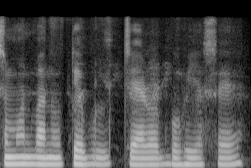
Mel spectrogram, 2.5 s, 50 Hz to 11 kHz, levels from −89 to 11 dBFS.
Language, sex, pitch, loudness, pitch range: Assamese, male, 130 Hz, -16 LUFS, 125-135 Hz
